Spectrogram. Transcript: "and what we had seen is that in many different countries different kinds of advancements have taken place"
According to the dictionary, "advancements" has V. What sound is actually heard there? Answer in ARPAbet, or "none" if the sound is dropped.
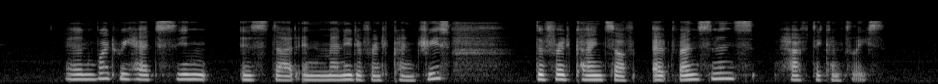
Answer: V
